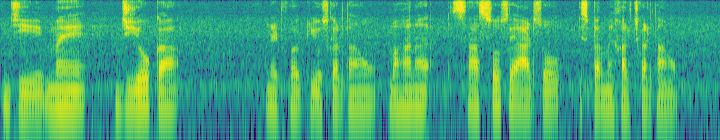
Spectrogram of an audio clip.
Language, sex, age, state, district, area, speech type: Urdu, male, 18-30, Telangana, Hyderabad, urban, spontaneous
